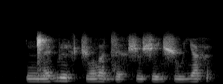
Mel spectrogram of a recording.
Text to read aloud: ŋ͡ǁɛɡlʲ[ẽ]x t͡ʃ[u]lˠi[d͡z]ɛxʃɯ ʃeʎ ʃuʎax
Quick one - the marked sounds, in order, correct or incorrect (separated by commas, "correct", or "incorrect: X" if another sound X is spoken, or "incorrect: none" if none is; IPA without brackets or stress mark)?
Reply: correct, correct, correct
